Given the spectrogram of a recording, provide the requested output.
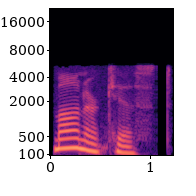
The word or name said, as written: monarchist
